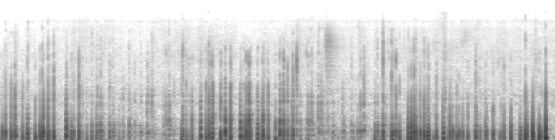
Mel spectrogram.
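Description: Fingers tap and scratch across a cork board in a steady ASMR flurry of soft, dry, closely spaced taps. Each tap is a short, muffled thud that dies out almost instantly, with most of the energy low and only faint scratchy brightness above.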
